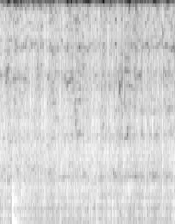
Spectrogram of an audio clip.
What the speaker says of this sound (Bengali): এই যে ঢালের ভেতরে মাছ ভাজা হচ্ছে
